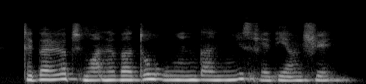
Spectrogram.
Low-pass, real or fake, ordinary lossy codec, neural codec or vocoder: 7.2 kHz; fake; Opus, 32 kbps; codec, 16 kHz, 0.5 kbps, FunCodec, trained on Chinese and English, 25 frames a second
